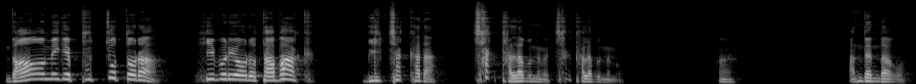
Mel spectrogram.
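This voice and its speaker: A man in his thirties, a pastor, preaching a lively sermon full of rhetorical questions to his congregation. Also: high-pitched, normal speed.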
